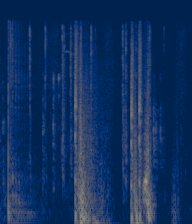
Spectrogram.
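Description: A sword strikes with sharp thuds.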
